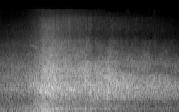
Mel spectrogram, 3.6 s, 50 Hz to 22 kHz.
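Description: Cars and semis rush past on Highway 101, about 6 miles north of Willits, between forested hills, a broad tire-and-engine roar swelling within the first second and holding steady as vehicles keep streaming by, with no voices.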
